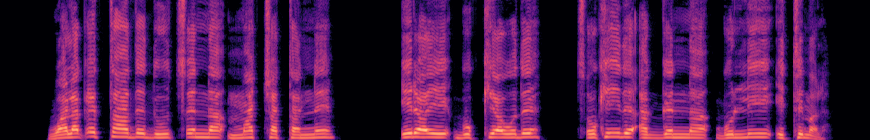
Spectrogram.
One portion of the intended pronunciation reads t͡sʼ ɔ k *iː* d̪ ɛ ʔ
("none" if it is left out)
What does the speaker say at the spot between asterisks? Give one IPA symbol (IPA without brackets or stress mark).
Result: iː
